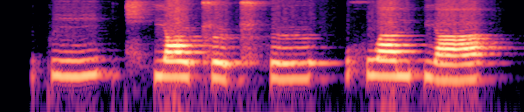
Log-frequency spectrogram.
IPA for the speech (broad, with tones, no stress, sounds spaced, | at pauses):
p i˧˥ | t͡ɕʰ j ɑ˥˧ ʊ̯ ʈ͡ʂ ɻ̩˥˩ ʈ͡ʂʰ ɻ̩˥ | x w a˥ n p j ä˧˥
